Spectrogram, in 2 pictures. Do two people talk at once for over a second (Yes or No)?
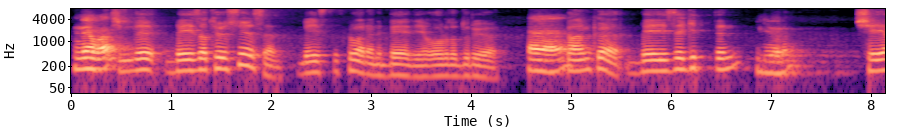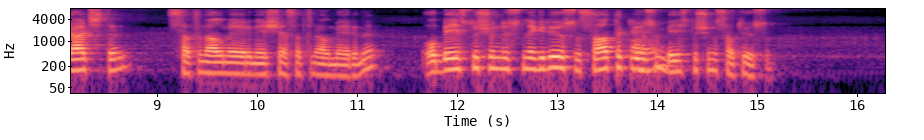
No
